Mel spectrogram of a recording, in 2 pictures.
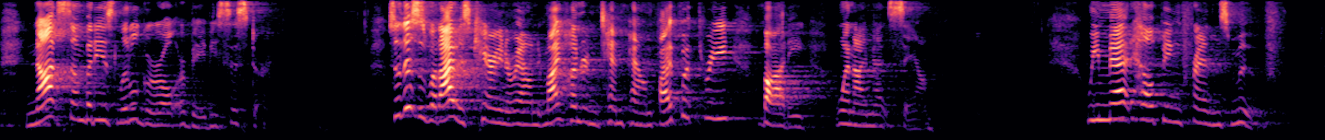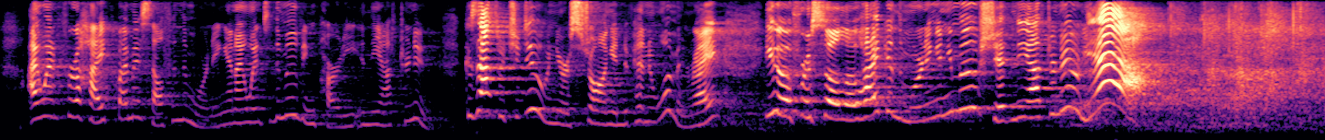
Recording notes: live at The Old Church Concert Hall in Portland, OR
